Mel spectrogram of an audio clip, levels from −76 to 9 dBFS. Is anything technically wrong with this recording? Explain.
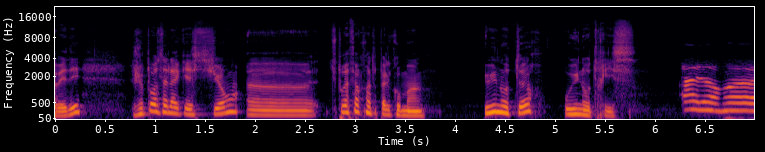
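Yes, there are two spots where chunks play out of order. From 1.53 to 1.57 s, a 10 ms chunk turns up three chunks late, and from 5.62 to 5.64 s another lands one chunk late. The chunk got delivered or written after its successors, so nothing's missing, but the sequence is shuffled and each swap leaves three hard joins. You hear a brief jumbled smear, a bit longer at the first one.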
